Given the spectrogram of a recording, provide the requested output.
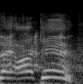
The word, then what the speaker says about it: Arkansas: I got that wood, and that's how you pronounce it. Arkansas.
